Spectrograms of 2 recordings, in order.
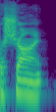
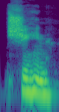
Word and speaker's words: Shein: Sheen. – Sheen. It's it's very interesting. Their name is spelled S-H-E-I-N. And so it's Sheen, not Shine, but it is easy to mix up. Yeah. – Sheen like Charlie.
